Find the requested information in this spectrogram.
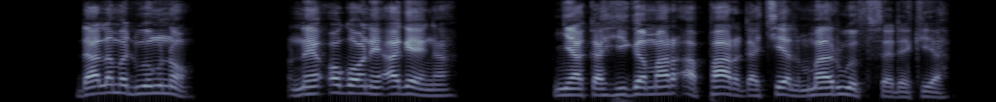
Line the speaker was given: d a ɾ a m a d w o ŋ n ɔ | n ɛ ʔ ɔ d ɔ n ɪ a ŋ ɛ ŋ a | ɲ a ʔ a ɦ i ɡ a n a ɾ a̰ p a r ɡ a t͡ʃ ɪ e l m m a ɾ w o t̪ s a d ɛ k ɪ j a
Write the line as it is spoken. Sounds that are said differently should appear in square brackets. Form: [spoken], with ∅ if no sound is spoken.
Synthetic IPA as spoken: d a [l] a m a d w o ŋ n ɔ | n ɛ ʔ ɔ [ɡ] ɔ n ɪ a [ɡ] ɛ ŋ a | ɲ a [k] a ɦ i ɡ a [m] a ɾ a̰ p a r ɡ a t͡ʃ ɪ [ɛ] l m m a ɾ w o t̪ s [ɛ] d ɛ k ɪ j a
